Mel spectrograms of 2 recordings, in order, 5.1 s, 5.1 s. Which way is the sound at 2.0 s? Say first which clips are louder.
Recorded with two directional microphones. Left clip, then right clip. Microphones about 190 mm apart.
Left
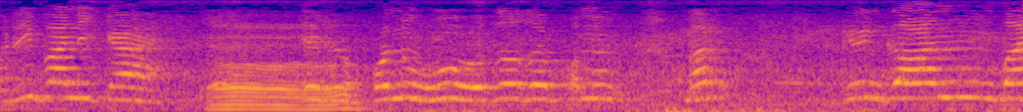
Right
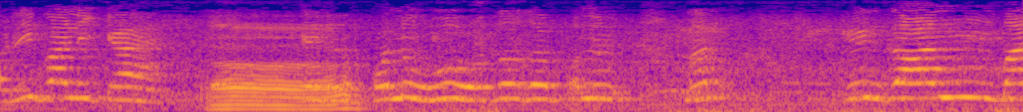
Right 1 dB; 20° left (ahead or behind).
